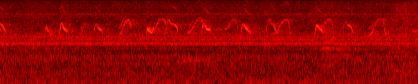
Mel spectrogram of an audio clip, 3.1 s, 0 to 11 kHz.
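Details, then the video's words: Young chachalaca chick peeping continuously: rapid, high, arched notes repeated several times a second with little pause, against a constant faint high whine. "CHACHALACA BEBE 3"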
